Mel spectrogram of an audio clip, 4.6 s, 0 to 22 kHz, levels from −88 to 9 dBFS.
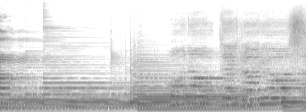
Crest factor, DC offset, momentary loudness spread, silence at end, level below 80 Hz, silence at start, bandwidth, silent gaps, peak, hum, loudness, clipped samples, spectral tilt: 18 dB; under 0.1%; 6 LU; 0 s; -60 dBFS; 0 s; 20 kHz; none; -20 dBFS; none; -38 LUFS; under 0.1%; -5.5 dB/octave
